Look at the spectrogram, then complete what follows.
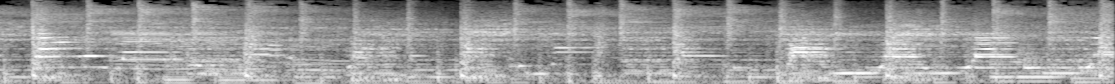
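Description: Recorded funk dance tune: guitar, bass and drum kit playing a steady beat.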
